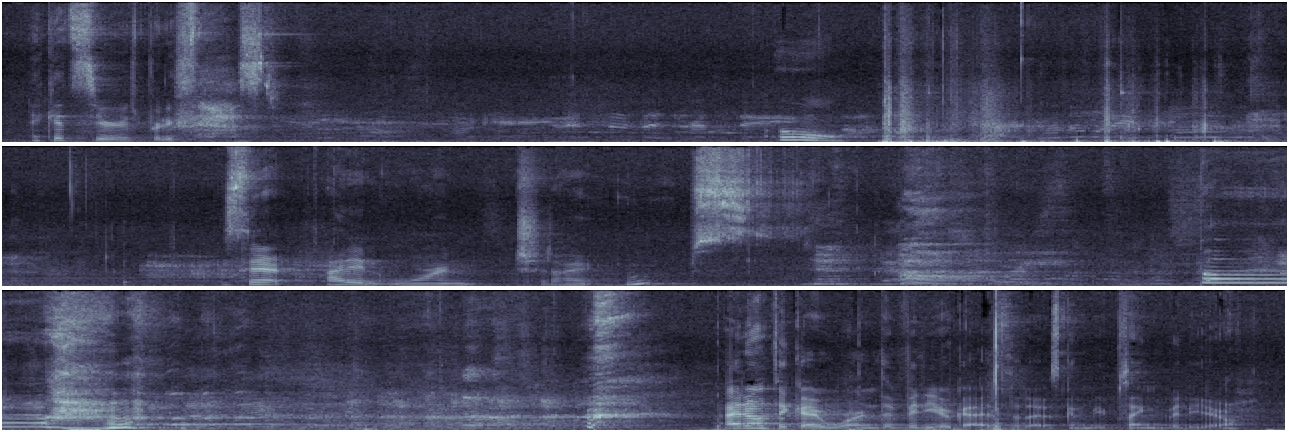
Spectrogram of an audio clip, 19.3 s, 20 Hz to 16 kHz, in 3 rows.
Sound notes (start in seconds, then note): 10.5 everyone laughing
